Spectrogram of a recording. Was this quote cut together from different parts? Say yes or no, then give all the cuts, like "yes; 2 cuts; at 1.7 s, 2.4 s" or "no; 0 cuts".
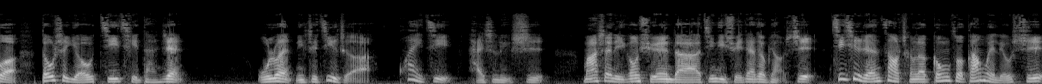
yes; 1 cut; at 8.2 s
